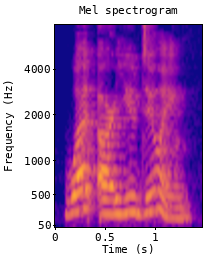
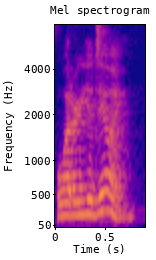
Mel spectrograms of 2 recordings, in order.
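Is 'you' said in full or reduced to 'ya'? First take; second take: full; reduced. First: The word you has its full vowel. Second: The word you is reduced to ya.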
